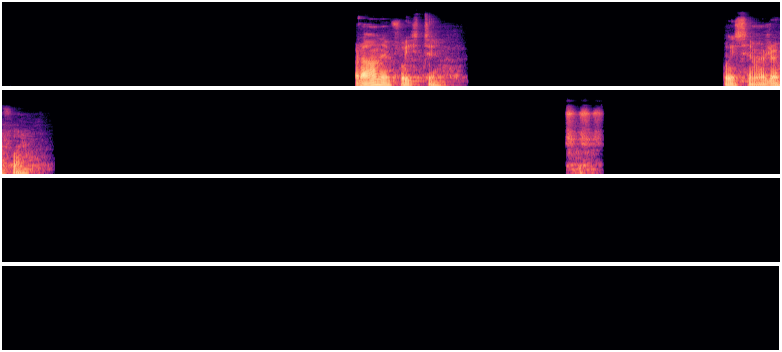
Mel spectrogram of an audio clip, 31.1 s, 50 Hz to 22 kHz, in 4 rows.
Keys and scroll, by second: 12.2 ctrl+t.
